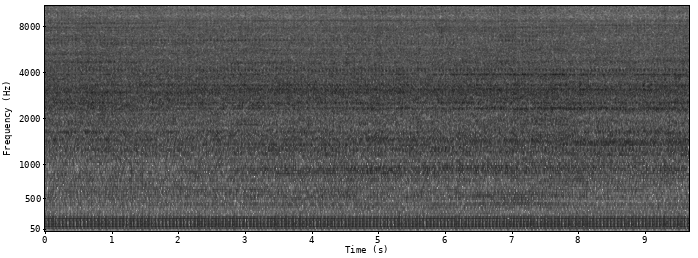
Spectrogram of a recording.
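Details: Free Weed Eater tractor, Tecumseh TVT691 two-cylinder, after oiling cylinders and oil and filter change, first run on gas, warming up, charging: smooth even low thrum at steady idle, no stumbles or knocks. Normal idle.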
